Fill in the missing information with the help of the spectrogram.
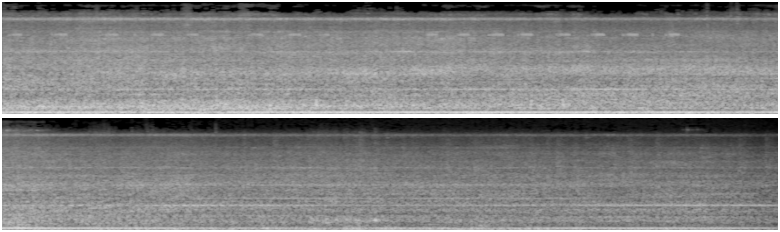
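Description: Passenger coaches of a diesel-hauled train rolling past on the rails, with a steady low drone underneath and a faint high ticking about twice a second. After the last coach goes by about eight seconds in, the sound gradually fades as the train pulls away.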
